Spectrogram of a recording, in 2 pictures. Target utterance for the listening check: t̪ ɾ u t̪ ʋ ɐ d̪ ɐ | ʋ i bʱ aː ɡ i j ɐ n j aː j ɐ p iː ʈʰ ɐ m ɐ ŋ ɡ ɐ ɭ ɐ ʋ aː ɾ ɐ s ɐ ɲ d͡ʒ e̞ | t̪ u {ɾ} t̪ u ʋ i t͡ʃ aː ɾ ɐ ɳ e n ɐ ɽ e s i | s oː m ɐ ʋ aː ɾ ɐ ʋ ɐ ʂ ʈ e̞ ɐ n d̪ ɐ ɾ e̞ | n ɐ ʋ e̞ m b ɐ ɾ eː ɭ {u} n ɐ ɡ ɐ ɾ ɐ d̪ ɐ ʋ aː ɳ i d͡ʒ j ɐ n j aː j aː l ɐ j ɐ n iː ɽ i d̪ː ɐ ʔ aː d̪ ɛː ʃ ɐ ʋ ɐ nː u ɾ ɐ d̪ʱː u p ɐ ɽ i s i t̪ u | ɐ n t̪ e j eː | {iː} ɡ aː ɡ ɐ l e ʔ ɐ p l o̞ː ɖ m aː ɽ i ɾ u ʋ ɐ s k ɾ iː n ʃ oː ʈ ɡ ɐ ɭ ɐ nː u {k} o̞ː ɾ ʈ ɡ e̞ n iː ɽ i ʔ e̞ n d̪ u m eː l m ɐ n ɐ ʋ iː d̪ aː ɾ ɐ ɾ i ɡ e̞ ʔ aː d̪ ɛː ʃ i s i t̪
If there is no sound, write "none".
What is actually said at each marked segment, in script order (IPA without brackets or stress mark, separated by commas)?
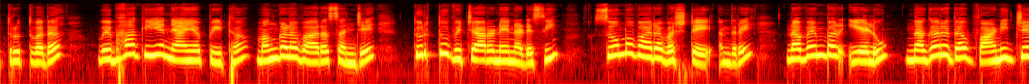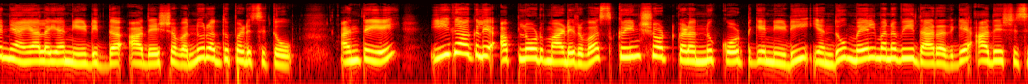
ɾ, u, iː, k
